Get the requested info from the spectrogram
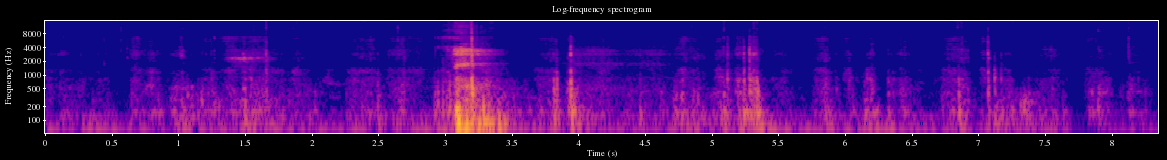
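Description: Hands and a screwdriver fumbling a screw into a car's blower motor resistor in a tight space behind the dash: faint scraping and small clicks on plastic, with one sharp knock about three seconds in.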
